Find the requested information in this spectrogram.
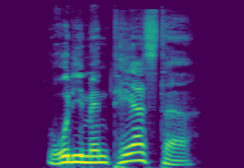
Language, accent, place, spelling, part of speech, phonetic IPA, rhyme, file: German, Germany, Berlin, rudimentärster, adjective, [ˌʁudimɛnˈtɛːɐ̯stɐ], -ɛːɐ̯stɐ, De-rudimentärster.ogg
- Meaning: inflection of rudimentär: 1. strong/mixed nominative masculine singular superlative degree 2. strong genitive/dative feminine singular superlative degree 3. strong genitive plural superlative degree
